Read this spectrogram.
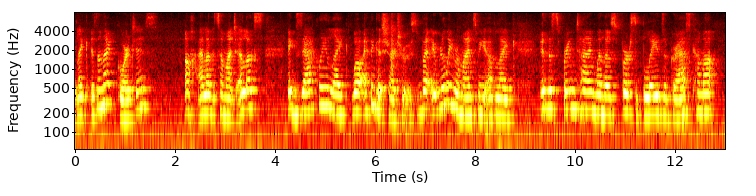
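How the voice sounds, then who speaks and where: This artist and channel host has a medium-pitched voice, picked up by a distant mic in an echoey room with a bit of hiss or hum. Mixing paint in her studio for her vlog, she muses casually, leaning on fillers and small tag questions.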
